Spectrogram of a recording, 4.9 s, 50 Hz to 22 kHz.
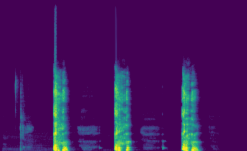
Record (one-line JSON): {"three_cough_length": "4.9 s", "three_cough_amplitude": 32768, "three_cough_signal_mean_std_ratio": 0.28, "survey_phase": "beta (2021-08-13 to 2022-03-07)", "age": "18-44", "gender": "Female", "wearing_mask": "No", "symptom_cough_any": true, "symptom_runny_or_blocked_nose": true, "symptom_fatigue": true, "smoker_status": "Never smoked", "respiratory_condition_asthma": false, "respiratory_condition_other": false, "recruitment_source": "Test and Trace", "submission_delay": "2 days", "covid_test_result": "Positive", "covid_test_method": "RT-qPCR", "covid_ct_value": 27.2, "covid_ct_gene": "ORF1ab gene"}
